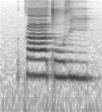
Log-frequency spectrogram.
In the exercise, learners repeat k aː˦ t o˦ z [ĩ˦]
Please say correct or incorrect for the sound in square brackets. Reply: incorrect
